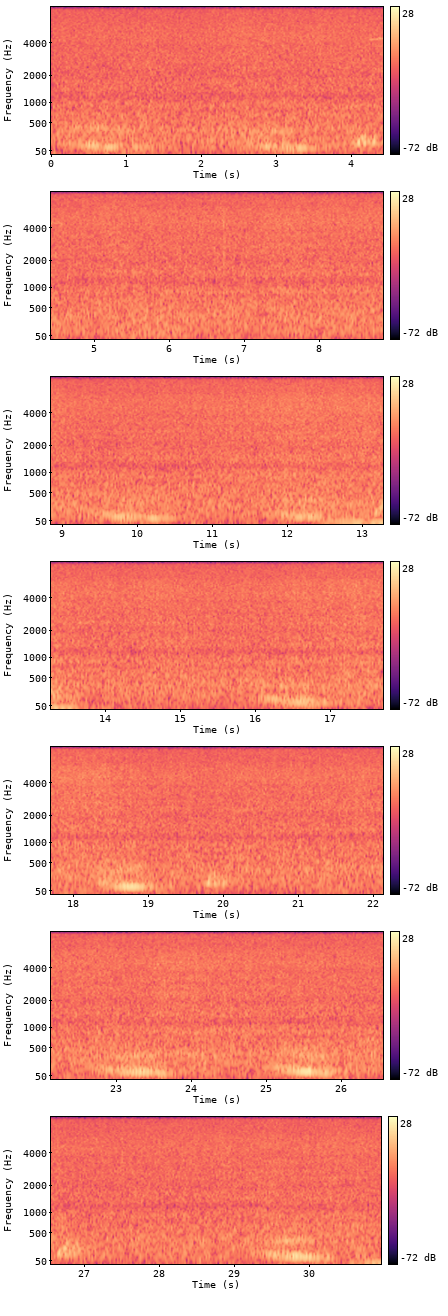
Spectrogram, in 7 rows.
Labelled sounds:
4.2	4.5	humpback whale, 4.2 to 4.5 kHz

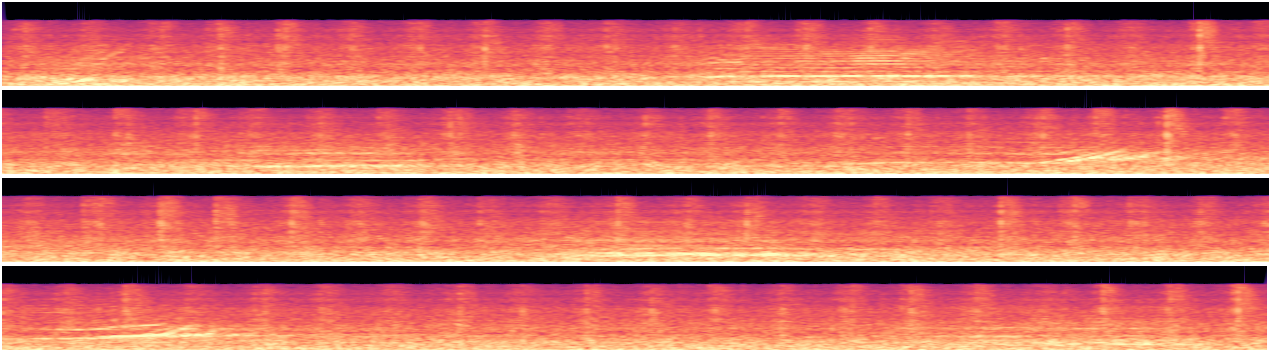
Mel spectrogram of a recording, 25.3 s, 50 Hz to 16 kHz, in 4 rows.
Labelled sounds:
19.3	19.9	humpback whale, 0.45 to 1.3 kHz

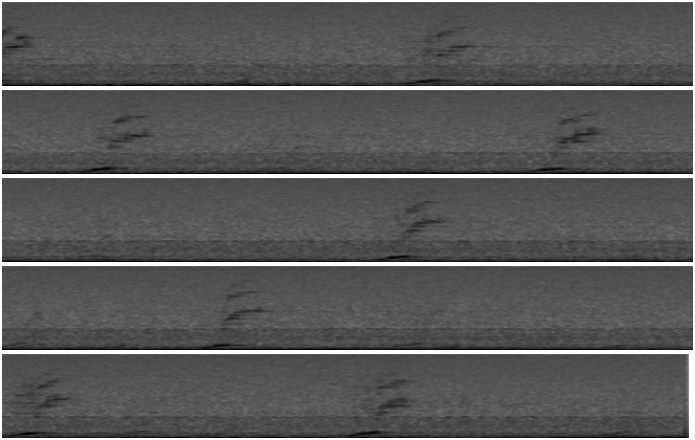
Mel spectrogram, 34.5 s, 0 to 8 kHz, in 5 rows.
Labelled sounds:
0.0	0.3	humpback whale, 1.2 to 1.9 kHz
4.3	4.8	humpback whale, 1.4 to 2.8 kHz
7.9	8.5	humpback whale, 1.2 to 3.0 kHz
12.5	13.0	humpback whale, 1.1 to 2.0 kHz
17.9	18.3	humpback whale, 1.0 to 3.4 kHz
23.0	23.5	humpback whale, 1.0 to 1.7 kHz
28.0	28.4	humpback whale, 1.0 to 1.8 kHz
31.4	31.8	humpback whale, 0.80 to 3.0 kHz

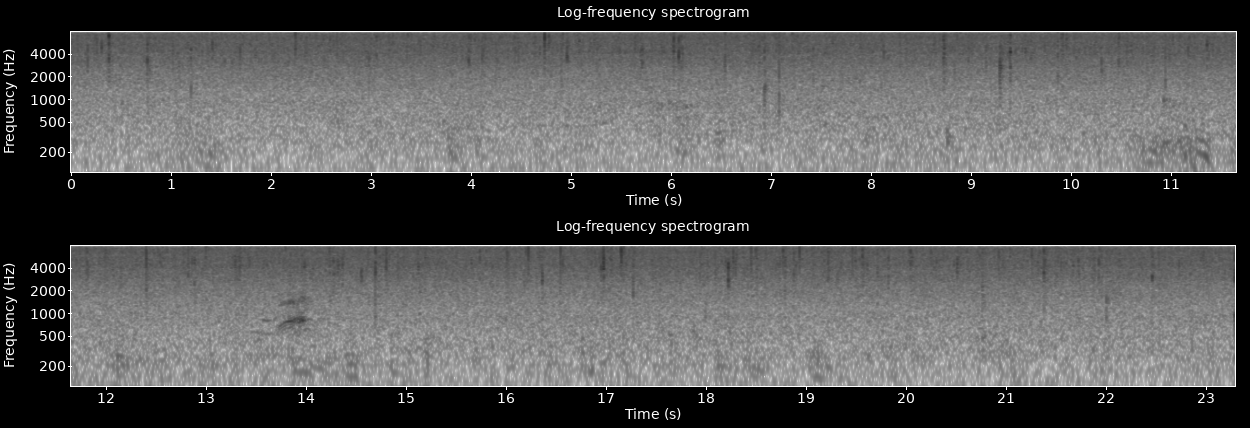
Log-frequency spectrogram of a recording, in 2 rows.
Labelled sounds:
13.7	14.1	humpback whale, 0.78 to 1.7 kHz

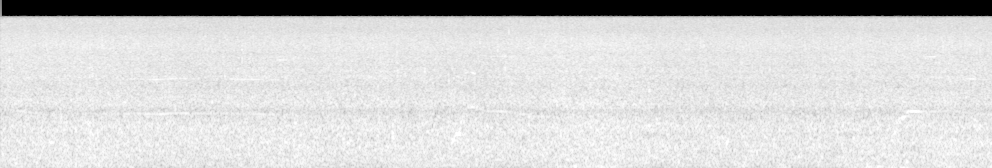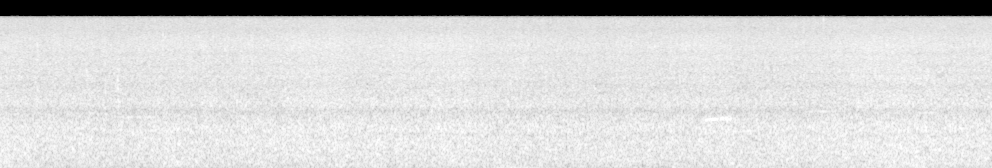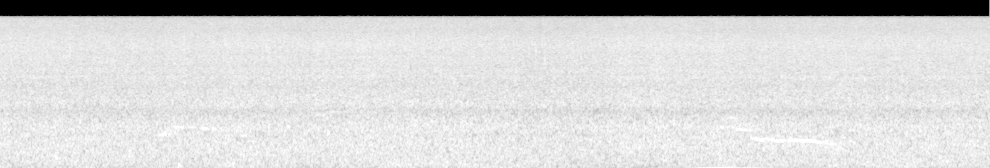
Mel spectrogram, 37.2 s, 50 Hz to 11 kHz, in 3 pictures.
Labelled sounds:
6.1	6.4	humpback whale, 1.1 to 1.2 kHz
11.2	11.6	humpback whale, 0.94 to 1.2 kHz
21.2	21.6	humpback whale, 0.94 to 1.1 kHz

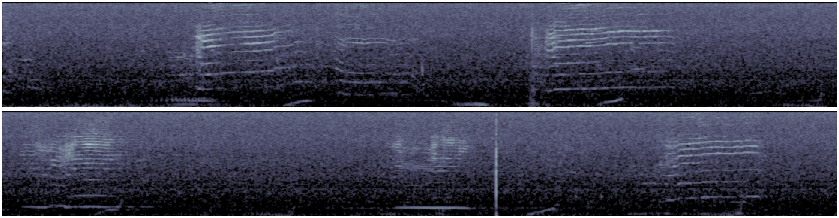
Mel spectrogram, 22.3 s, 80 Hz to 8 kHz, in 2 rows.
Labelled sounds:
2.5	4.0	humpback whale, 0.90 to 7.4 kHz
4.4	5.3	humpback whale, 0.96 to 3.1 kHz
7.3	8.9	humpback whale, 0.96 to 7.8 kHz
11.6	12.7	humpback whale, 1.9 to 5.1 kHz
16.8	17.2	humpback whale, 1.5 to 2.3 kHz
20.1	21.2	humpback whale, 0.86 to 6.9 kHz

